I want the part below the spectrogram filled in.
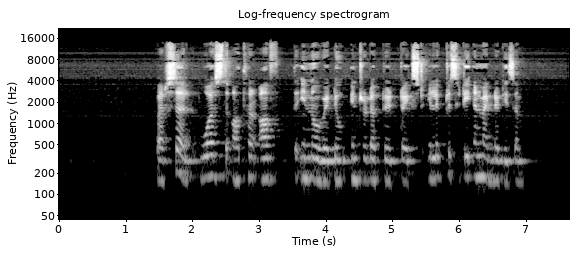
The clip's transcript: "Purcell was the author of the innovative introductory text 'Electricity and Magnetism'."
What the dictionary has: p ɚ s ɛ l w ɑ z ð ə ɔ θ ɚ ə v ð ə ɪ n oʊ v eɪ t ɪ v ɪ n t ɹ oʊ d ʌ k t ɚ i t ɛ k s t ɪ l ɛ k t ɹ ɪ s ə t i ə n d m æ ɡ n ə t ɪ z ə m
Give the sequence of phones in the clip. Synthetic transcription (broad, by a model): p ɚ s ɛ l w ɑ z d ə ɔ t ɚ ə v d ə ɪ n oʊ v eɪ t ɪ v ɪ n t ɹ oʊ d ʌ k t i t ɛ k s t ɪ l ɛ k t ɹ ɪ s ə t i ə n d m æ ɡ n ə t ɪ z ə m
